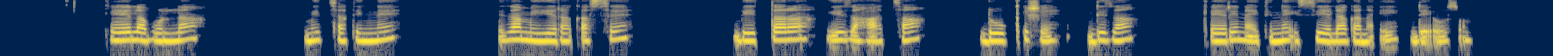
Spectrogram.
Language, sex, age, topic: Gamo, female, 25-35, government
